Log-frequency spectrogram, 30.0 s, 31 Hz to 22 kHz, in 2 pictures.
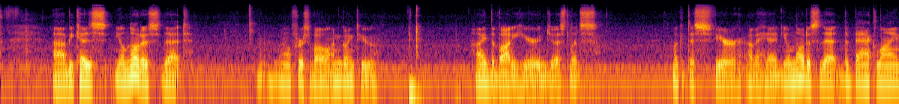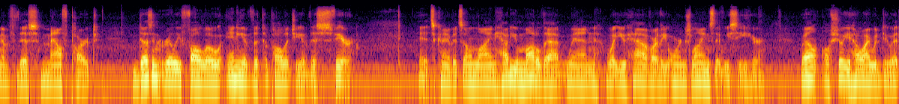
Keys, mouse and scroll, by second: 7.8 h, 10.1 click, 11.3-12.3 scroll up 4, 12.3-12.9 scroll down 1.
